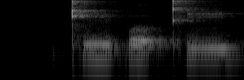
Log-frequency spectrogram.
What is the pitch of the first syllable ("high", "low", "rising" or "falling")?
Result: low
